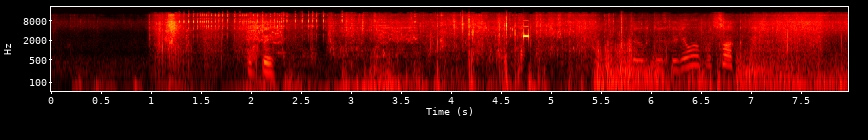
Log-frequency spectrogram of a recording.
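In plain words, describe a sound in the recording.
A fish splashes and thrashes in the water.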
